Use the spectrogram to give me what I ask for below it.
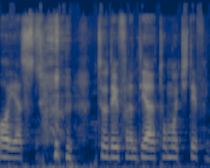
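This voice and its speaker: In a Portuguese accent, a woman speaks at a fairly slow pace. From Portugal. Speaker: deli worker. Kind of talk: interview. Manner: halting, broken English.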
